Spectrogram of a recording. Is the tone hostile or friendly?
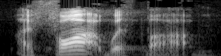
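hostile. It sounds hostile, like fighting against Bob.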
